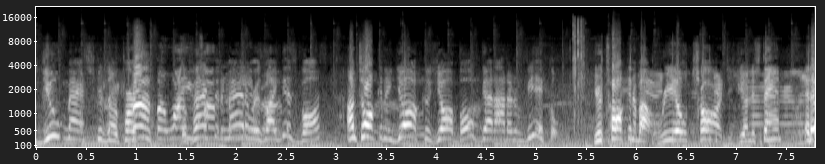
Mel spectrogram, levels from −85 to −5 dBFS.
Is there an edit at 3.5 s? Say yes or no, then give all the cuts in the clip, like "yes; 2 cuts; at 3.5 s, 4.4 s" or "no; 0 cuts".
no; 1 cut; at 5.4 s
